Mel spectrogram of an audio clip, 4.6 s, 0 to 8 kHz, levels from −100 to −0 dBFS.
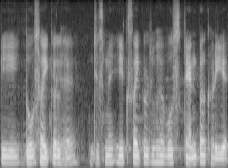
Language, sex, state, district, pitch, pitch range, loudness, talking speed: Hindi, male, Chandigarh, Chandigarh, 115 Hz, 105-120 Hz, -18 LUFS, 185 wpm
